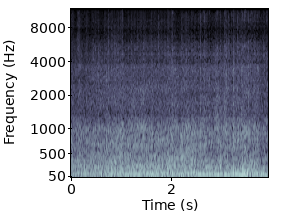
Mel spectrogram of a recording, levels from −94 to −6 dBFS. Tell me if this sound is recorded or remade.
remade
